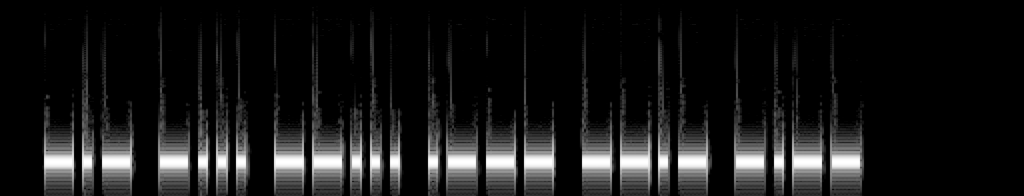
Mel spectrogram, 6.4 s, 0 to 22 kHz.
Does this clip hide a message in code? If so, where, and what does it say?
Yes: Morse code from 0.3 to 5.4 s, heard as a keyed tone, about 20 wpm, 700 Hz. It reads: KB7JQY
